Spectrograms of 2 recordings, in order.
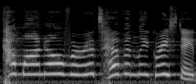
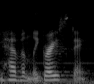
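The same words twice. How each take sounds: First: High, loud cheerful call. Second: Said in the usual way. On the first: Retold or imitated. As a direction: shout it across the yard, high and loud. Daughter calling out on Halloween. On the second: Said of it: "That's what she called Halloween".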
